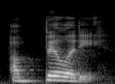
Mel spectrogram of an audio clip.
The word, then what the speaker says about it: ability: interesting word because actually the first syllable instead of a ability it gets reduced to something called awah and awwa is that relaxed Central mid vowel and it sounds more like a so instead of ability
